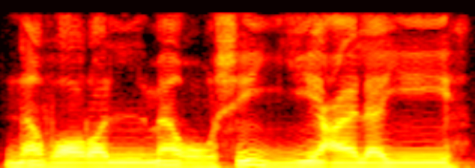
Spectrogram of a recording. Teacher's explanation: وأنبه فقط إلى الغين في قوله تعالى المغشي نحتاج إلى مزيد تفخيم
